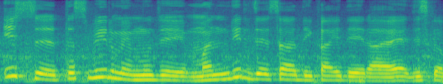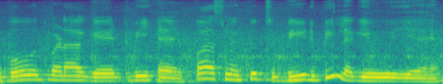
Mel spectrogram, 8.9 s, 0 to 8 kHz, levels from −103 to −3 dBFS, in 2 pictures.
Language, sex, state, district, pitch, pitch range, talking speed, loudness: Hindi, male, Rajasthan, Bikaner, 155 Hz, 140-185 Hz, 160 wpm, -12 LUFS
